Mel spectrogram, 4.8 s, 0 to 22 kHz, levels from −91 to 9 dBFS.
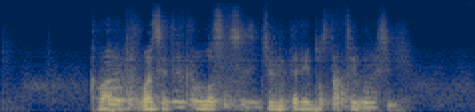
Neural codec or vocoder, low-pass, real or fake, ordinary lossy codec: codec, 44.1 kHz, 0.9 kbps, DAC; 19.8 kHz; fake; none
